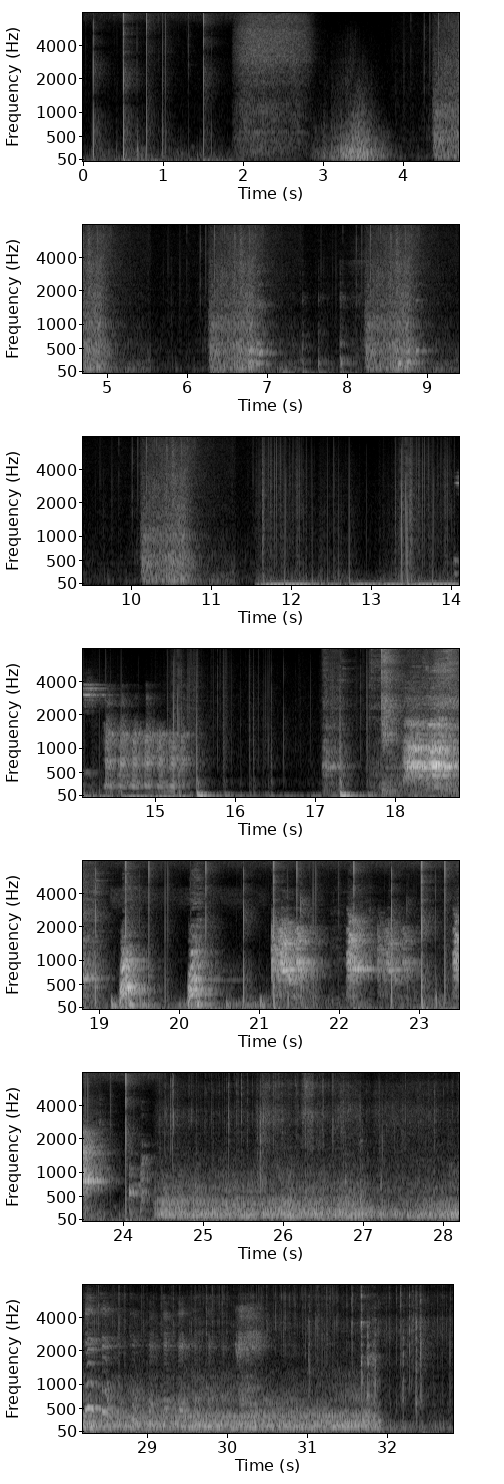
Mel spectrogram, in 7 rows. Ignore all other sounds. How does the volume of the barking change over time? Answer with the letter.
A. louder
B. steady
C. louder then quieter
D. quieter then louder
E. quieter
E.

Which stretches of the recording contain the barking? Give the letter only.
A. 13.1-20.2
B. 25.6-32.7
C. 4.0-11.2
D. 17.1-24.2
D.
